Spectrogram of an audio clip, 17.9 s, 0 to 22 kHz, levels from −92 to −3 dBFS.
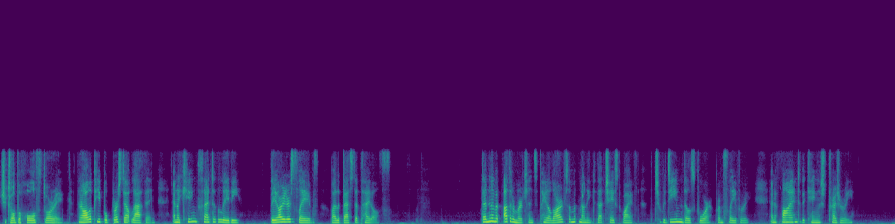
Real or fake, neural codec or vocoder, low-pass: fake; codec, 16 kHz in and 24 kHz out, 0.6 kbps, FocalCodec, streaming, 4096 codes; 7.2 kHz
